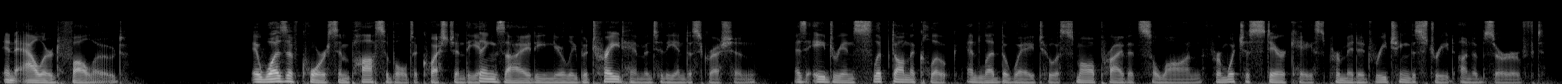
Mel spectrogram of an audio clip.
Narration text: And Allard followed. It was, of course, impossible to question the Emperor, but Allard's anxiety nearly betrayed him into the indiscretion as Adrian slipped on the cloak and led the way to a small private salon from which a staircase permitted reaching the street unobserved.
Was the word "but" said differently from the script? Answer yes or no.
yes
